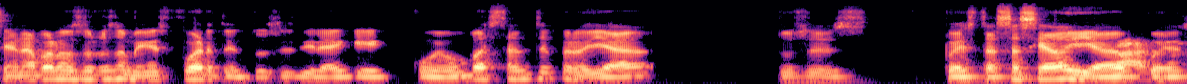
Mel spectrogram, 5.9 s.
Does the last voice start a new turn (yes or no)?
yes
